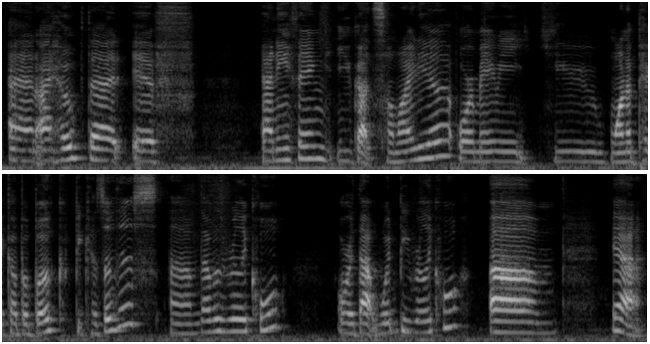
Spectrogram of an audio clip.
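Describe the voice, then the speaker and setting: A young woman's first vlog has her casually leafing through a journal, unsure of herself, self-deprecating, and full of ums. Her voice is lowish, a bit bright, and a little slow.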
